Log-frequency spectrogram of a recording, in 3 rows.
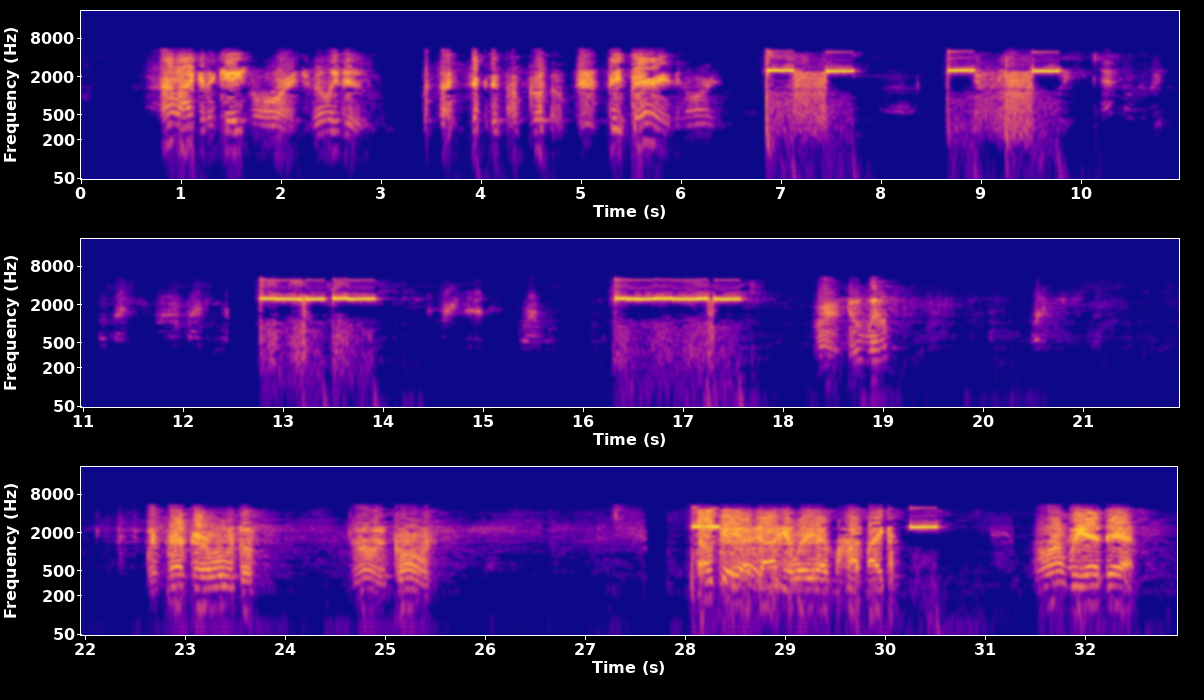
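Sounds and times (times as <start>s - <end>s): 
crackly radio transmissions of voices: 0.6s - 6.5s, 7.1s - 32.9s
speech: 0.8s - 6.1s, 22.8s - 23.6s, 29.4s - 30.1s.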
